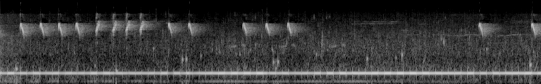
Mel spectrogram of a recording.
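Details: Sunbird master song for training caged birds: rapid high, thin chirps in quick runs, then pauses and scattered single notes, over a steady low electrical hum throughout.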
